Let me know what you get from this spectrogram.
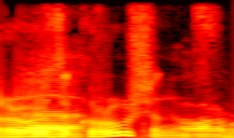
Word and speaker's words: Rosicrucians: So the secret society, like the Rosicrucians, is that how you pronounce it? – Yeah. Rosicrucians.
